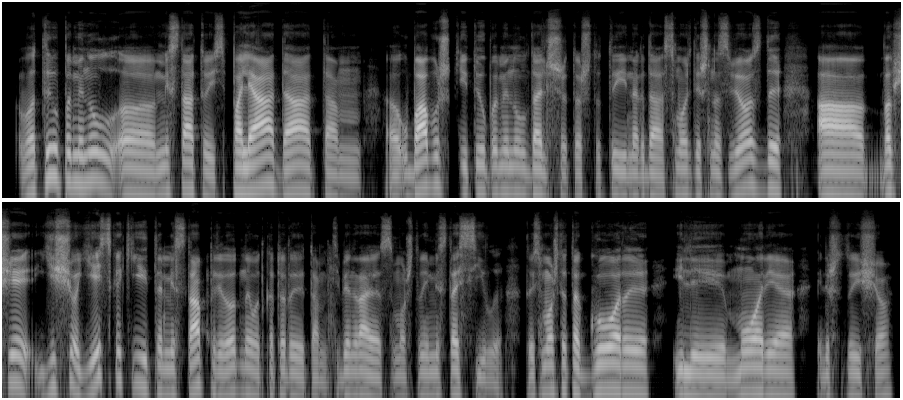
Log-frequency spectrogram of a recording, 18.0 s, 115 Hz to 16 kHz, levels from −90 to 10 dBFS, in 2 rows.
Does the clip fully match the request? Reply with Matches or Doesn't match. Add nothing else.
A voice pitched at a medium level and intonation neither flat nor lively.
Doesn't match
